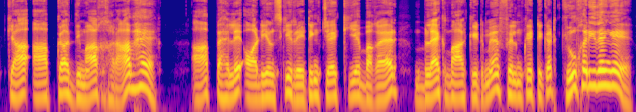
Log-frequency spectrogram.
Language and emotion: Urdu, surprised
